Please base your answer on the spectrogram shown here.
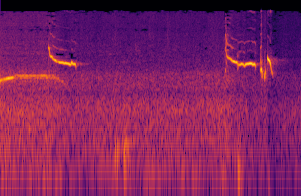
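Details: Bar-winged prinia singing vigorously with rain: two loud, thin whistled notes about two seconds apart, each sliding gently downward and ending in a short flick, over a steady soft hiss.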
